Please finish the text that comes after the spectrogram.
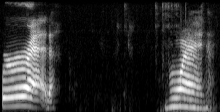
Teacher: my lips are rounded and they're kind of forward there. But at the same time, my tongue is pulling back.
